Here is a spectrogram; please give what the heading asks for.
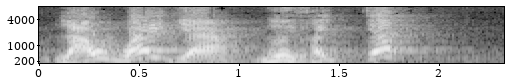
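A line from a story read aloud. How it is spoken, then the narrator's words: Shout. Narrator (Vietnamese): quát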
